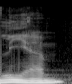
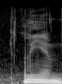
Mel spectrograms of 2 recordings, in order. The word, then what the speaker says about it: Liyam: Yam is my name, my nickname. It comes from my full name, Liam. Liam, spelled with a Y.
